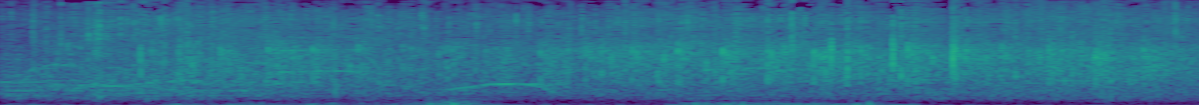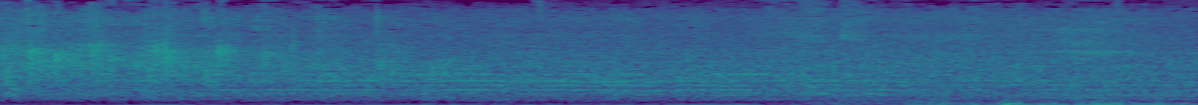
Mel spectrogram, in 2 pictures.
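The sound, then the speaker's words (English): Audience applause welcoming a U.S. senator at a Forward Latino community event in Milwaukee, dense, steady clapping that carries through the whole stretch at a modest level. “Please put your hands together and welcome U.S. Senator Tammy Baldwin.”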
